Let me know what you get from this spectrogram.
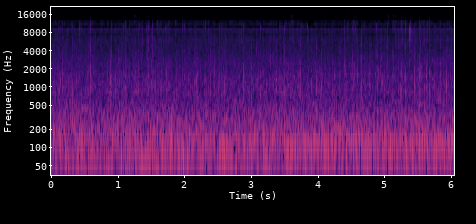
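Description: Steady rain falling on street surfaces: an even hiss dotted with many small drop ticks, over a steady low hum.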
